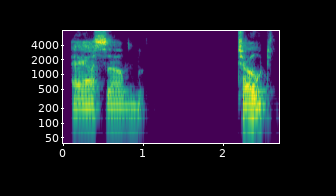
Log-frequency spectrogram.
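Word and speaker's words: asymptote: seen this word before ASM tote the p is silent right horizontal ASM toote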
